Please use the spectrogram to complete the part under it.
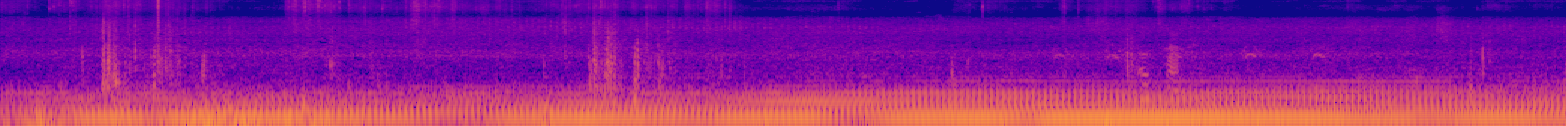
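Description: Hands scoop and crumble damp soil.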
